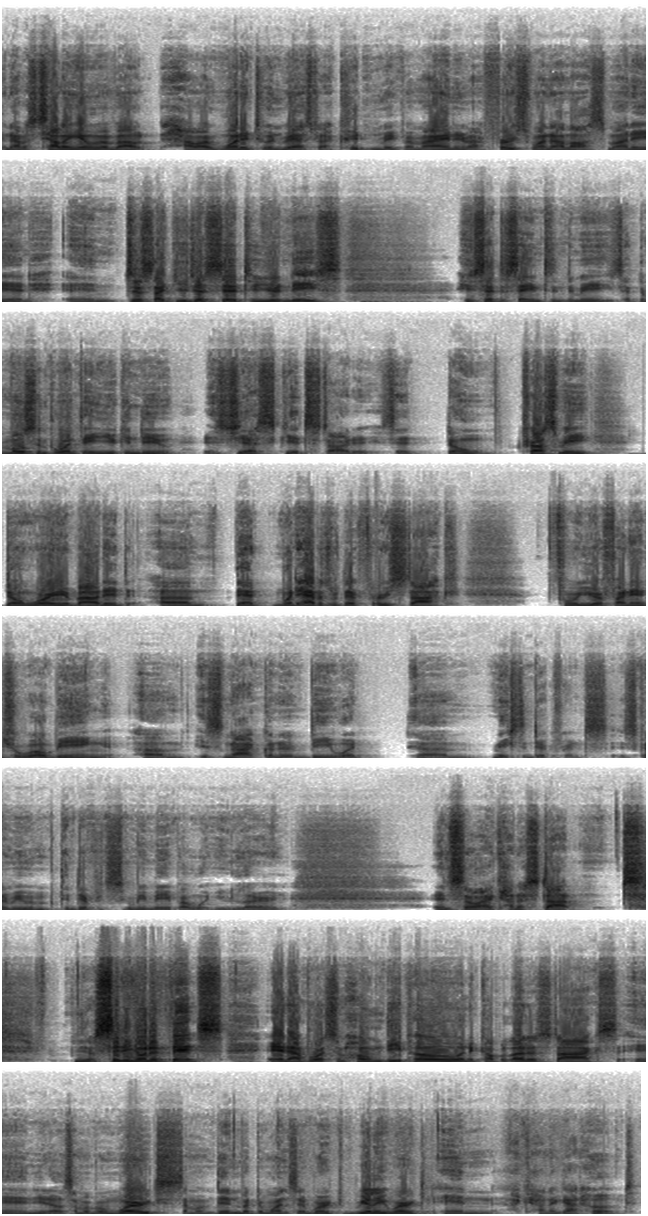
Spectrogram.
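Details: Adult man; normal speech.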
